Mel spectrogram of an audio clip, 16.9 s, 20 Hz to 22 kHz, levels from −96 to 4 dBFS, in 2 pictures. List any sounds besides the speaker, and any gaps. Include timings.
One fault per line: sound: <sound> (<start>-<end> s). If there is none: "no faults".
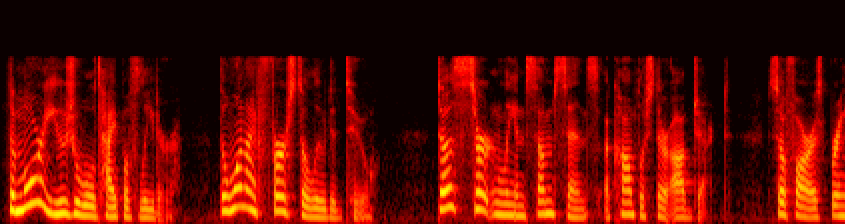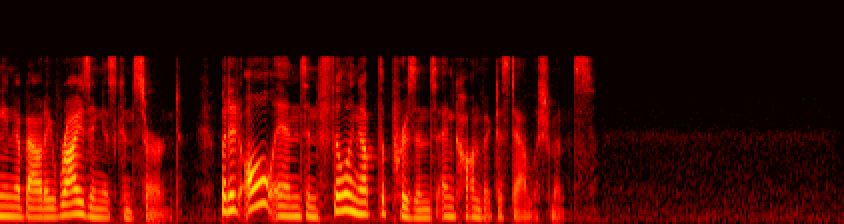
no faults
